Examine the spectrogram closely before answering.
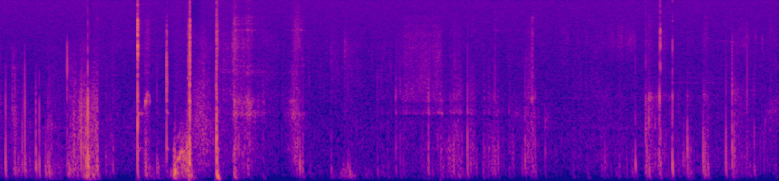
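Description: A microphone rubs and knocks as it is handled close up.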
